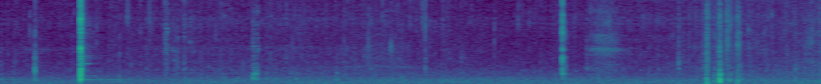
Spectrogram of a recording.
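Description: Sharp plastic clicks from a Bushnell Trophy Cam trail camera's case being handled and opened. There is a loud click about half a second in, a few scattered smaller clicks, and a quick run of clicks near the end.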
